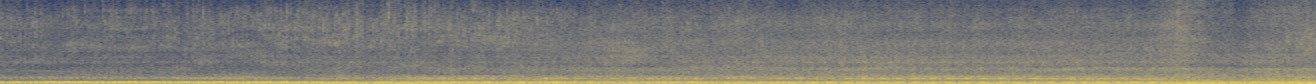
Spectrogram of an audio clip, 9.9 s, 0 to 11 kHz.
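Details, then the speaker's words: 1986 Pontiac Trans Am LT swap, startup idle after replacing the catalytic converter with a test pipe: loud deep V8 burble with a raspy edge; better tone, exhaust leak seems gone, but still more rasp than wanted. "all right it's definitely better it's not as quiet it still has a little more rasp than I would like but I mean it's better"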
